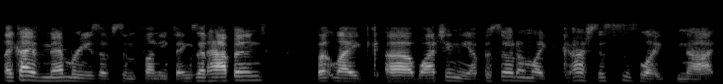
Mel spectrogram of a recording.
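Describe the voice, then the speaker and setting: A man's voice: a little high, moderate pace, sharp tone, no echo, dull audio. A man in his late forties chatting casually on a podcast, rambling with lots of fillers. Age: 40s. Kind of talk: casual chat.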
